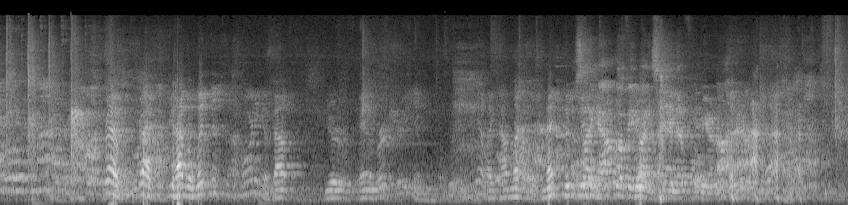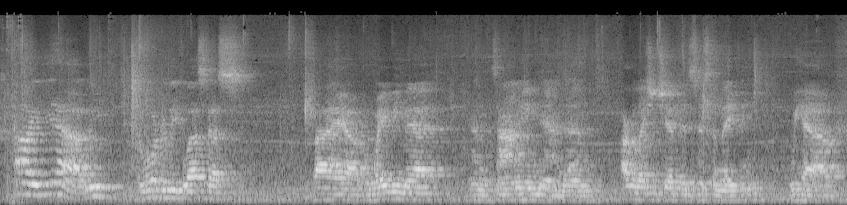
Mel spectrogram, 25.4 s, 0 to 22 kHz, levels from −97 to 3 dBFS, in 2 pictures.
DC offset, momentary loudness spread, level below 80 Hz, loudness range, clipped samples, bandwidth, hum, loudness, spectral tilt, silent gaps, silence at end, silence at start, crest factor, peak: under 0.1%; 17 LU; -48 dBFS; 13 LU; under 0.1%; 16.5 kHz; none; -17 LUFS; -4 dB/octave; none; 0 s; 0 s; 18 dB; 0 dBFS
